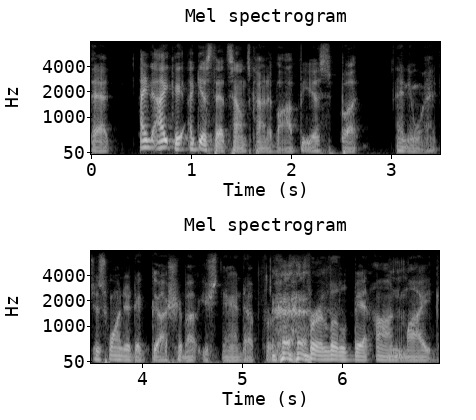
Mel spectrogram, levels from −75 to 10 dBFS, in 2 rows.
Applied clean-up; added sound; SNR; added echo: neural mask model Resemble Enhance denoiser.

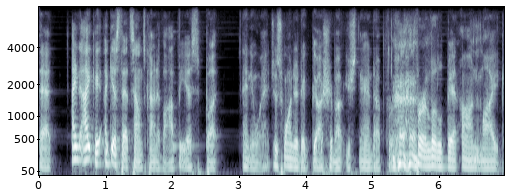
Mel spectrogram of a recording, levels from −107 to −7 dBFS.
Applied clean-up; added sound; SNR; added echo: neural mask model DeepFilterNet 3.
